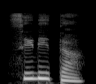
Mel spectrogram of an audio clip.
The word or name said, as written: ಸೋಡ್ತಿ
